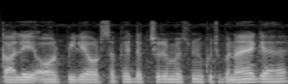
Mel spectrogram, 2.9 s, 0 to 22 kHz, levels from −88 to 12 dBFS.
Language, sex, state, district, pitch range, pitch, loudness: Hindi, male, Uttar Pradesh, Lucknow, 115-125 Hz, 120 Hz, -18 LUFS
